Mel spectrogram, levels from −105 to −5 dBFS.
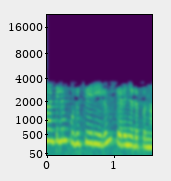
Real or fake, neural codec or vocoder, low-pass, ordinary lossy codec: real; none; 3.6 kHz; none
